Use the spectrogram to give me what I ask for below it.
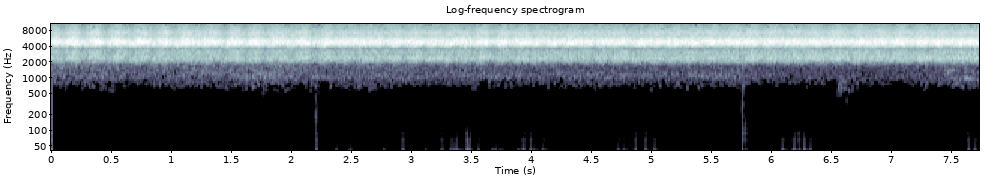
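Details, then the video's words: Steady, shrill, buzzing drone of cicadas, unbroken and even in loudness, with a slight fluttering pulse and nothing else heard. "Cicadas Noise Sound Effect"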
